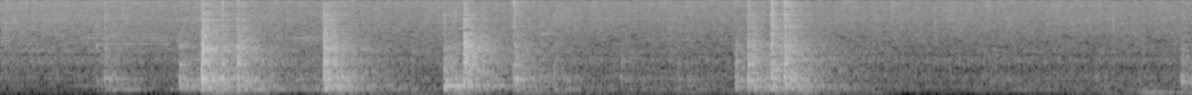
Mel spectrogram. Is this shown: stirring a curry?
yes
